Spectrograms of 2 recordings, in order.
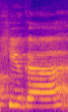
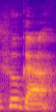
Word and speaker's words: hygge: box limited edition hello Hyuga and as this Hyuga equals happy and says nothing says you time more than the Danish okay it's Danish Danish concept of Hugo pronounced hygge or Anais Oh have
